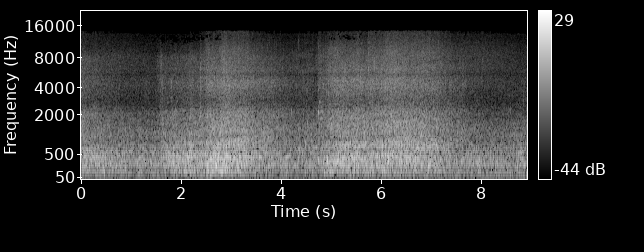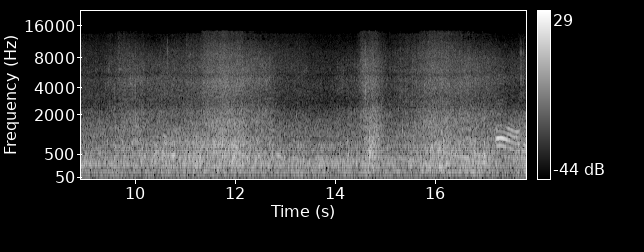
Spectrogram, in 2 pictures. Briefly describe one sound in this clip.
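Small waves wash softly onto a sandy shore.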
